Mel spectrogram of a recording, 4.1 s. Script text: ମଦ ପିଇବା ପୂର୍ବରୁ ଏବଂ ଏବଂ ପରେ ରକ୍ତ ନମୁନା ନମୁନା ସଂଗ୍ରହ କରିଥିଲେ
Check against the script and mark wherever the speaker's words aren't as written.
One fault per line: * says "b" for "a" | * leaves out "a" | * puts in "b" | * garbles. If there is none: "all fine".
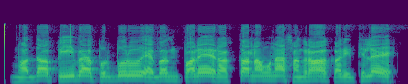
* leaves out "ଏବଂ"
* leaves out "ନମୁନା"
